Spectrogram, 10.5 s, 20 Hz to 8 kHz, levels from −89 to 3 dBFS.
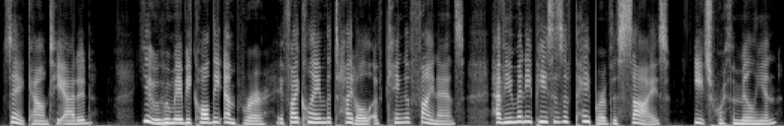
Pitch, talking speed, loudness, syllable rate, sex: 235 Hz, 190 wpm, -17 LUFS, 4.9 syllables/s, female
